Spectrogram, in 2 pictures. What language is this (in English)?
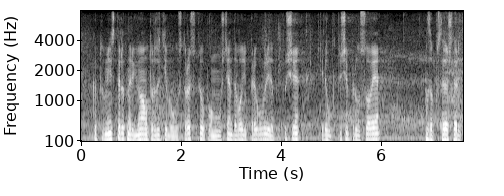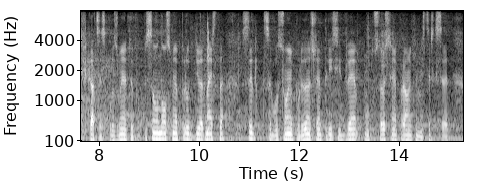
Bulgarian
